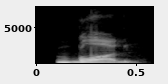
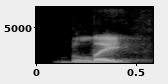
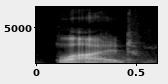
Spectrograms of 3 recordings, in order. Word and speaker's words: Blaidd: how do you think that this would be pronounced? Blood. Nope. Damn. Blythe. Okay, cool. Yep. That's they say it's Blide multiple times in the game.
